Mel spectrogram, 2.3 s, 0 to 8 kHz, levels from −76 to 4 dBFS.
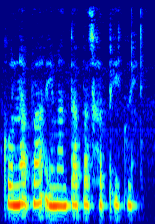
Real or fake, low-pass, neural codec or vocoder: real; 7.2 kHz; none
